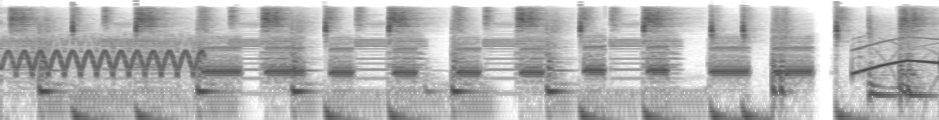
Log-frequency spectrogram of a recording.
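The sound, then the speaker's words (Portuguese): A fast warbling siren wails over a punchy funk beat with heavy bass kicks and rhythmic stabs, and a brief rising-and-falling siren sweep returns near the end. “Festinha tá gerando, sirene já tocou.”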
